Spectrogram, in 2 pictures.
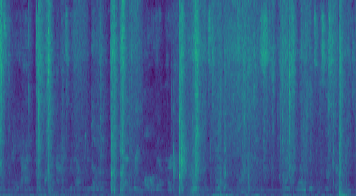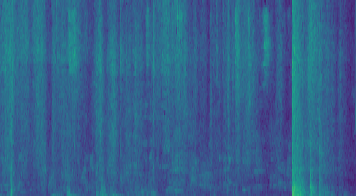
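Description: A cardboard shipping case being handled and opened, with scattered scrapes and light knocks, then one loud thump about a second before the end as a box is set down on the table.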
